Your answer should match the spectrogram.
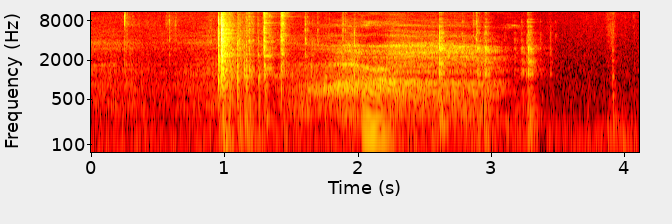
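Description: Small metal hand tools handled on a workbench: one sharp click about a second in, then a few lighter clicks and rattles, and a soft rustle of handling.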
